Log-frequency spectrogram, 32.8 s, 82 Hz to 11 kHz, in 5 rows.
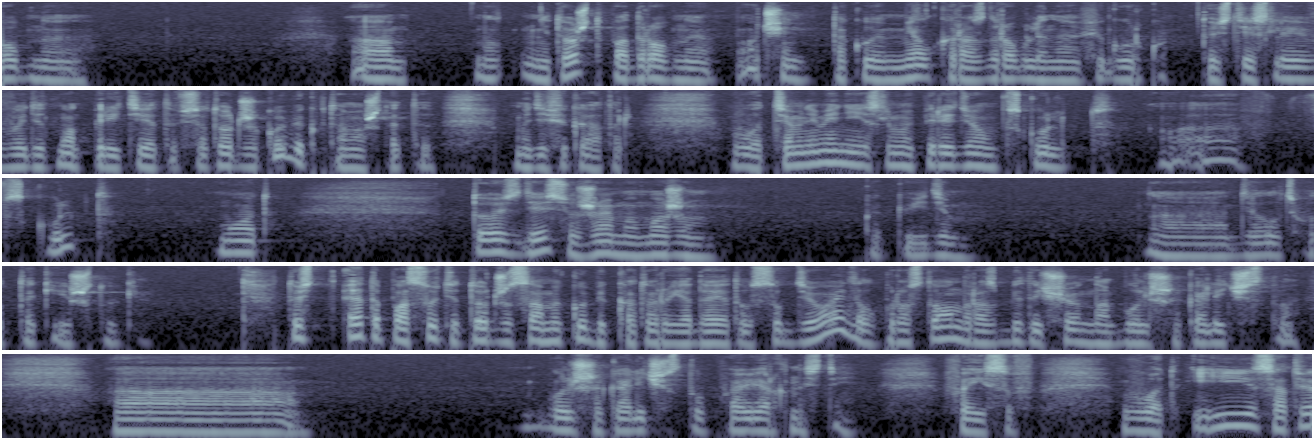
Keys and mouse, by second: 5.8 Tab, 9.7 Tab, 11.1-12.9 drag, 13.9-14.9 drag, 15.6-32.1 drag.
